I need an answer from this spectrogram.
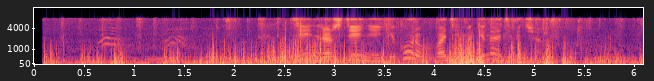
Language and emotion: Russian, positive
